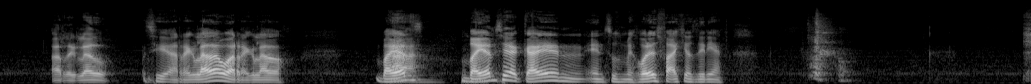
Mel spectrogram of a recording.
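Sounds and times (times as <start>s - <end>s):
speech: 0.5s - 2.9s, 3.8s - 7.5s
sneeze: 8.1s - 8.6s.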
